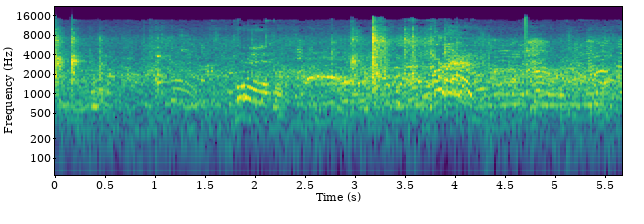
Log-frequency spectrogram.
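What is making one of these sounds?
Children squeal and shout excitedly.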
